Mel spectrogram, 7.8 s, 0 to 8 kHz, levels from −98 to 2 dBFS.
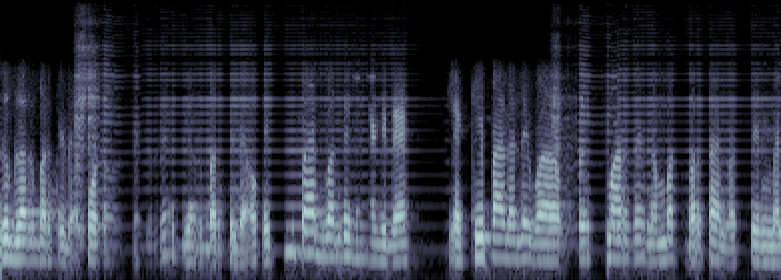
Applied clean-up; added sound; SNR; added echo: neural mask model RNNoise.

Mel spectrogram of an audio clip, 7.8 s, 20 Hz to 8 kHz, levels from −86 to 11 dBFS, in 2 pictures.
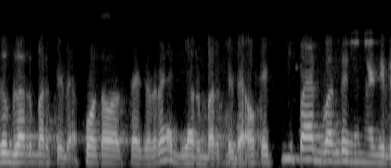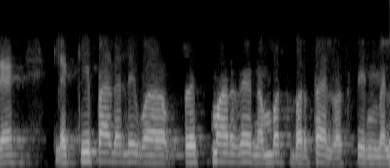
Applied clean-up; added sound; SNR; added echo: neural mask model Resemble Enhance denoiser.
